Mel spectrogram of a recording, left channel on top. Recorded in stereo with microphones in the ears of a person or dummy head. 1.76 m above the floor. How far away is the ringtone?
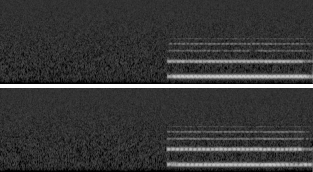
About 6 m.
